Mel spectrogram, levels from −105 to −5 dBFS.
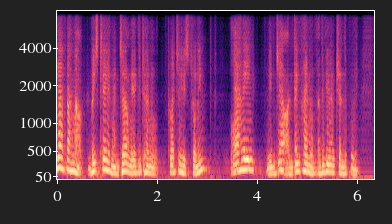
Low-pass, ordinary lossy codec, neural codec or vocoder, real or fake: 7.2 kHz; none; codec, 16 kHz, 0.5 kbps, FreqCodec, smaller model; fake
